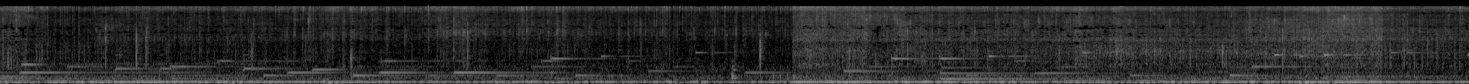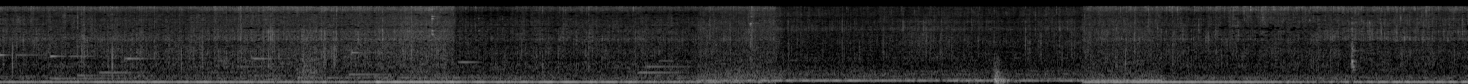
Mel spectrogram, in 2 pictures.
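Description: Cabbage wedges sizzling as they sear in a hot nonstick skillet, turned over now and then with a spatula.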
